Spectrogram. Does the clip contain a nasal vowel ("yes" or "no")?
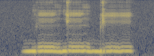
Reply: yes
